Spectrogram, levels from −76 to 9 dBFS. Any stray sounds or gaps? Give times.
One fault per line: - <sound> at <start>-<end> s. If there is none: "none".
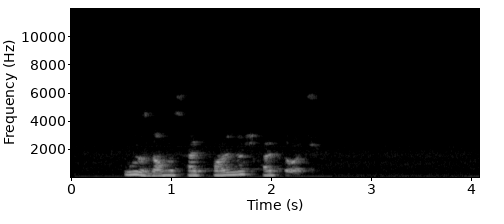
none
